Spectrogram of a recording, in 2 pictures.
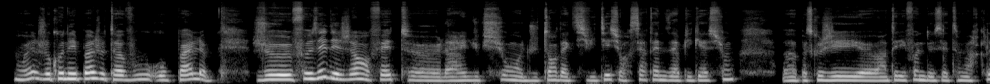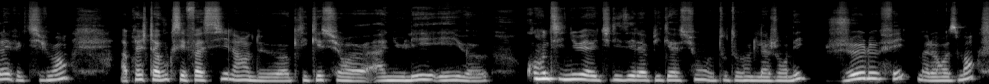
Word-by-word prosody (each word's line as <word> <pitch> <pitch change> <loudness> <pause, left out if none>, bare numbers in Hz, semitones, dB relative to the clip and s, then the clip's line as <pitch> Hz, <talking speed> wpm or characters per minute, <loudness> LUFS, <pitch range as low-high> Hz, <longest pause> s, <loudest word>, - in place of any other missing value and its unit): Ouais, 235 +6 0
je 245 -2 +2
connais 255 0 +6
pas 270 +2 +6
je 255 - +1
t'avoue 220 -1 0
Opal. 210 0 -1 0.4
Je 220 +2 +7
faisais 260 +9 +3
déjà, 245 -2 +3
en 225 - -2
fait, 220 0 -3
heu, 180 -2 -3
la 175 +1 -4
réduction 185 +2 -4
du 175 0 -4
temps 200 +2 -2
d'activité 180 +2 -4
sur 195 -4 -6
certaines 205 -2 -4
applications, 185 +5 -5 0.5
heu, 175 +1 -3
parce 175 0 -5
que 200 - -3
j'ai, 185 -1 +1
heu, 175 -1 +1
un 175 0 -2
téléphone 200 +2 -3
de 185 -2 -2
cette 180 +1 -6
marque-là 185 +6 -4
effectivement. 200 +3 -3 0.5
Après 225 - -1
je 220 - -3
t'avoue 210 0 +4
que - - -7
c'est 210 -2 +2
facile, 205 +5 0
hein, 200 -1 -1
de, 175 -2 -2
heu, 165 0 -4
cliquer 185 +4 -3
sur, 195 -3 -2
heu, 160 -1 0
«annuler» 185 +4 +1
et 185 0 -1
heu, 165 +2 -8 0.3
continuer 255 -5 +6
à 205 - +3
utiliser 195 +1 -1
l'application, 195 +2 -2
heu, - - -4
tout 185 0 -9
au - - -3
long 185 - -1
de 180 - -1
la 175 -1 -1
journée. 180 +10 -3
Je 180 +6 -4
le 275 +2 +5
fais, 275 +6 -6
malheureusement 180 - -1
195 Hz, 190 wpm, -19 LUFS, 180-225 Hz, 0.5 s, Je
